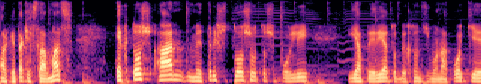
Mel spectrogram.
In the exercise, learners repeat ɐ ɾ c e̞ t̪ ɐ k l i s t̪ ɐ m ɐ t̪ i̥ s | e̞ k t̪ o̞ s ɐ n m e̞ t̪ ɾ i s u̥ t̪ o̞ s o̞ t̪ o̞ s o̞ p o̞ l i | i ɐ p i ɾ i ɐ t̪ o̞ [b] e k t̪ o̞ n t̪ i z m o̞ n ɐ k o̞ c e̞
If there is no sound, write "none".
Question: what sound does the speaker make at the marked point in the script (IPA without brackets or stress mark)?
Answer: b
